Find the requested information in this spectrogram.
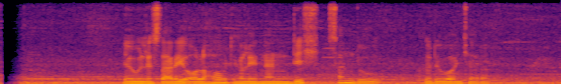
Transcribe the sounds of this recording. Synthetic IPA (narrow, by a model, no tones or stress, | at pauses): jawilɛst̪aɾiɔlɔɦɔk̚dikəlinandɪʃsandu | kəɾiwaɲt͡ʃaɾa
